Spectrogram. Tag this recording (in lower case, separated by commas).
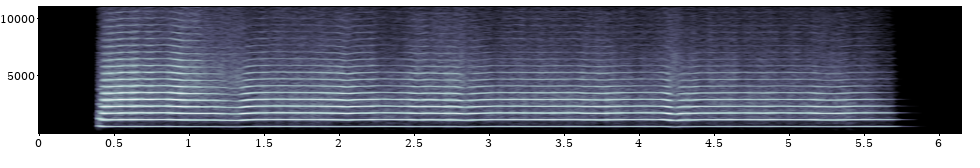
musical instrument, brass instrument, music, trumpet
